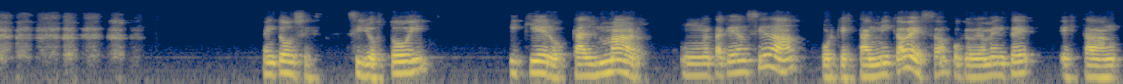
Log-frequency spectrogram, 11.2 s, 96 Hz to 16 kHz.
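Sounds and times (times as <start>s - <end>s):
person demonstrating rapid gasping stressed breathing: 0.0s - 1.4s
speech: 2.6s - 4.4s, 5.1s - 11.2s.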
